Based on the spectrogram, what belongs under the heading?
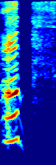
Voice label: excuse fem

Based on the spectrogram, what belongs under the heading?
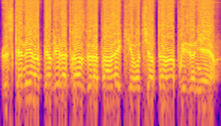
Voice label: LOST SHIP, french; Battle Engine Aquila; XBOX

